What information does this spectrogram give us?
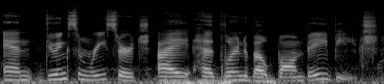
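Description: Young female vlog host, casual and chatty, medium pitch, recorded outdoors with clear background noise. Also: unhurried. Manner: informal, chatty. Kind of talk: casual off-the-cuff exploring commentary. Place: outdoors in open dry lot and street. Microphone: handheld phone at arm's length.

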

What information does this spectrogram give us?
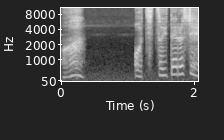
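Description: A woman voicing a tiny childlike fairy companion in an anime game, blunt and exclamatory, with a squeaky voice. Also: normal speed, fairly bright tone, soft background music, close to an everyday voice. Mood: doubtful, nudging.

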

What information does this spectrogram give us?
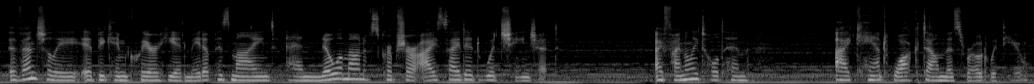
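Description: Young woman, acted, earnest testimony narration, audio drama, measured delivery, medium pitch, clear music bed. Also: close to an everyday voice. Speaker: lead actress and first-person narrator. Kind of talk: scripted radio drama narration.

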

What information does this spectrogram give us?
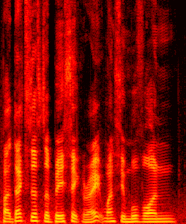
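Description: A man from Singapore with a Singaporean English accent, a vlog host chatting casually and explaining in quick bursts that often stop and restart. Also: a little high, fairly even intonation, a bit bright, a little hiss or hum. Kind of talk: casual chat while streaming.

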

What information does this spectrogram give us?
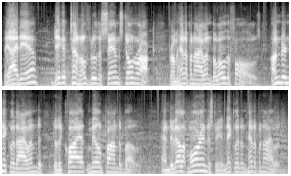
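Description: A man's voice: high voice, animated, a little fast, pushed and bright, poor audio. A man with an American accent giving theatrical, declamatory narration in a 1950s radio documentary. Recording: 1950s radio record, faint music behind.

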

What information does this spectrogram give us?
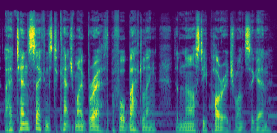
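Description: A man's voice: low voice, animated, a little fast, soft background music. A man hosting a let's play, reading story narration aloud with casual commentary.

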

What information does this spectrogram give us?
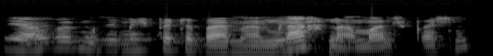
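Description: A man's voice: medium pitch, animated, fast. Male prankster on the phone, dry and needling, thin telephone sound. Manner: sardonic, challenging, evasive. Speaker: prankster answering scam calls. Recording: narrow tinny phone line.

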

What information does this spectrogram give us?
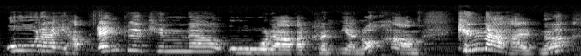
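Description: A middle-aged woman, chatting informally to viewers in an animated way with frequent tag questions. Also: high-pitched, measured pace. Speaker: host of a book giveaway vlog. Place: small indoor room lined with books. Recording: roomy echo, faint music.

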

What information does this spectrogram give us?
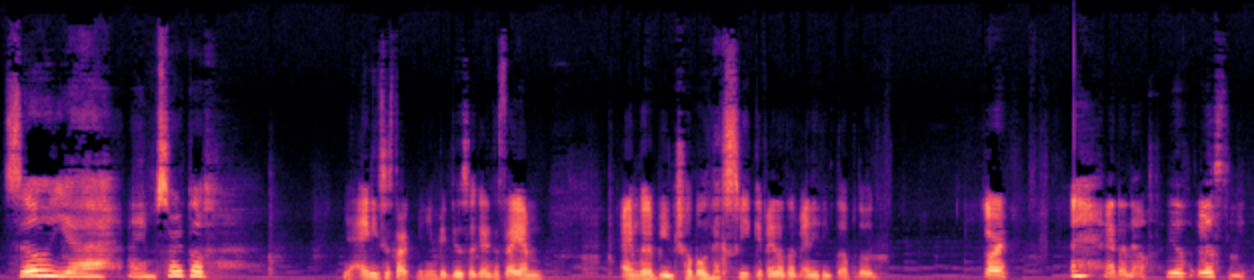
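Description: A young woman with a raspy voice from a lingering cold, chatting in a rambling way as the host of her art channel. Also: on the low side, lively intonation, normal speed, pauses often, a little mellow, faint music behind. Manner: rambling, chatty, with fillers and sighs. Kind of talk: casual chat over drawing footage.

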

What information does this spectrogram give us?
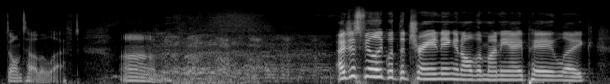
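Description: A young woman doing stand-up on a club stage into a handheld mic, dropping dark punchlines in a chatty, deadpan way. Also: mid-range voice, normal speed. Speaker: stand-up comedian. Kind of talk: stand-up comedy set. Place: comedy club stage before a live audience. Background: audience laughter.

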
